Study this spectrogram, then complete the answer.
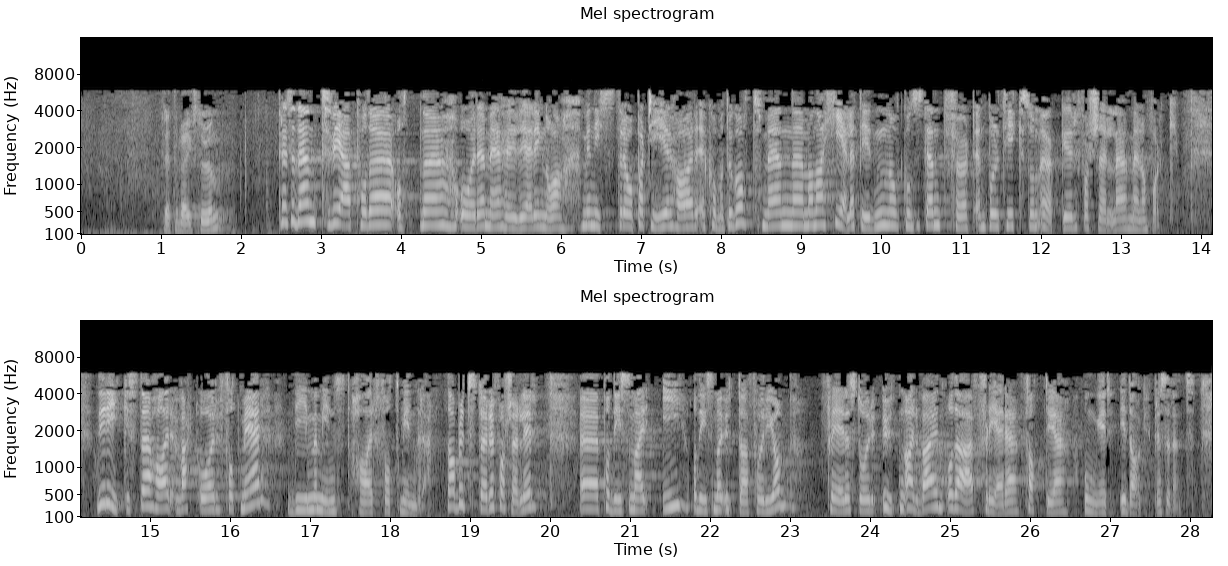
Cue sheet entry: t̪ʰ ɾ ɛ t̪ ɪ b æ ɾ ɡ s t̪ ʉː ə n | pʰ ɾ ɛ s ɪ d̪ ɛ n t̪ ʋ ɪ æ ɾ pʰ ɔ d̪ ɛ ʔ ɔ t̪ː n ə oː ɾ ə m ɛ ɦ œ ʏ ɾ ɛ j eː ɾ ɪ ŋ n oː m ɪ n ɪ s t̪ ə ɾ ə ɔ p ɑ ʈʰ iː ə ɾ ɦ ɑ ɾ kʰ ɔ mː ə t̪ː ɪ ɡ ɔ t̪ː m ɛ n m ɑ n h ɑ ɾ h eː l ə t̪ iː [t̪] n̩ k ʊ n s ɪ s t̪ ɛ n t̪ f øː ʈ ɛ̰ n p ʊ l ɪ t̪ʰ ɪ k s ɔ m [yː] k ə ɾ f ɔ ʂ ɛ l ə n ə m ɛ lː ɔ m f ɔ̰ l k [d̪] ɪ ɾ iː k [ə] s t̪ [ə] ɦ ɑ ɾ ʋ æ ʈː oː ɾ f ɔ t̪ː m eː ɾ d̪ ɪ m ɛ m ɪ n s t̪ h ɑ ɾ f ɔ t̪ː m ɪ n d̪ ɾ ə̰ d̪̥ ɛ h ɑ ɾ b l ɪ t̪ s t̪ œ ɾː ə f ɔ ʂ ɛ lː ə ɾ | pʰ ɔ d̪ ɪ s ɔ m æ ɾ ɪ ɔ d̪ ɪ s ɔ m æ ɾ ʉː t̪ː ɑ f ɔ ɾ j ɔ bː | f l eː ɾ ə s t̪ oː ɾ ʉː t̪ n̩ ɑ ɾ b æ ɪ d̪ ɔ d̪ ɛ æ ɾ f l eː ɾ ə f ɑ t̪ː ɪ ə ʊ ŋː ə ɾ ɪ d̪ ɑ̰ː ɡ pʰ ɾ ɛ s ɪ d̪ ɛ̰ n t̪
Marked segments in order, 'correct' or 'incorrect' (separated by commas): incorrect, incorrect, correct, correct, correct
